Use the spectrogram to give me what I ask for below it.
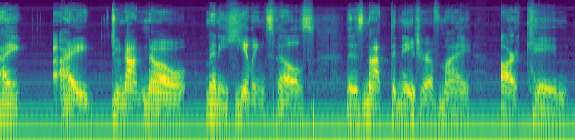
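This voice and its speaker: In a put-on character voice with a very deep, low pitch, a man speaks at a very slow pace with long, frequent pauses over clear background noise. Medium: actual play. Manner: measured, formal.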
